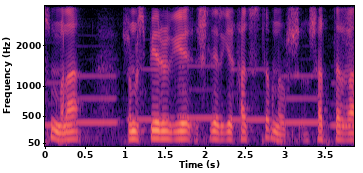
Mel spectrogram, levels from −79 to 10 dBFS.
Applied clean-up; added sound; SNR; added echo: none; Wind instrument, woodwind instrument; 13 dB; none.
